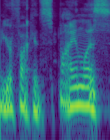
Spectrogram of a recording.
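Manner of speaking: normal talking voice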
